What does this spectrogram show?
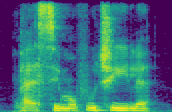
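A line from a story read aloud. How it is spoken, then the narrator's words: Angry gentleman muttering. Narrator (Italian): borbottò arrabbiato il distinto signore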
